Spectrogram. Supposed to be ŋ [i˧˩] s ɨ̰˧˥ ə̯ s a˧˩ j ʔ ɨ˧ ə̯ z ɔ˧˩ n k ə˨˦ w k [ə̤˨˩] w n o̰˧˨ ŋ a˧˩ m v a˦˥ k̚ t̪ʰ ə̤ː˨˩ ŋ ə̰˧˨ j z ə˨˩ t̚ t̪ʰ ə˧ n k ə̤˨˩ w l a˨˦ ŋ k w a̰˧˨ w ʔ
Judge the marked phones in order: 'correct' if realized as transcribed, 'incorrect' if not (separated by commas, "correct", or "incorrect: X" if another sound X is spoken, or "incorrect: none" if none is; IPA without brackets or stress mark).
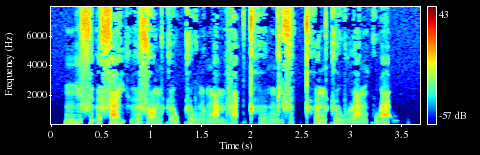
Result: incorrect: i˧, correct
